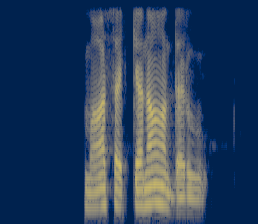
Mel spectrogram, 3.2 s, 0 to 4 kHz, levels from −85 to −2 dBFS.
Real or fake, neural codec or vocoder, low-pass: fake; vocoder, 22.05 kHz, 80 mel bands, WaveNeXt; 3.6 kHz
